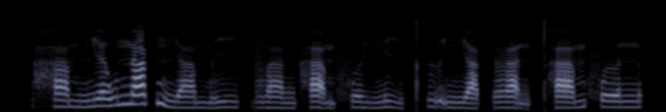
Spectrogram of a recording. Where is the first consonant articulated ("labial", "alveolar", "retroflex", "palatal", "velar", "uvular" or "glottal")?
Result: glottal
